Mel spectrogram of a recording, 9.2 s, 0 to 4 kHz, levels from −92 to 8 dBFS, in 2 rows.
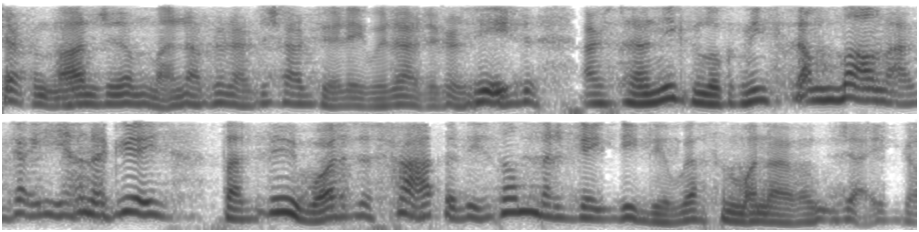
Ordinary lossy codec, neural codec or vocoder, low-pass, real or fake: AAC, 16 kbps; codec, 16 kHz in and 24 kHz out, 0.4 kbps, LongCat-Audio-Codec, four codebook decoder; 3.6 kHz; fake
